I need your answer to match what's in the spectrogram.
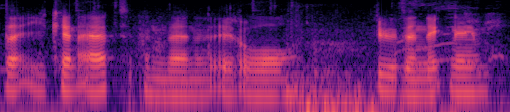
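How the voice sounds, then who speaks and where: Bright-voiced German-accented man. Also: medium pitch, little pitch movement, fairly quick, creaky. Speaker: voice chat guest.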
